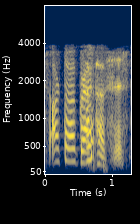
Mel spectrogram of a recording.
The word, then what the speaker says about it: arthrogryposis: So, Jennifer, you told me that you have a family history of, now how do you pronounce it? Arthrogryposis? – Yes, arthrogryposis. That's correct.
